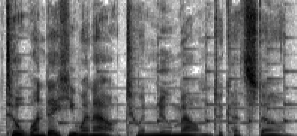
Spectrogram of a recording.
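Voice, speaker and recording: A man narrating a rhyming folk tale as a storyteller, theatrical and expressive. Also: mid-range voice, normal speed, soft background music.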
